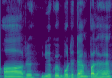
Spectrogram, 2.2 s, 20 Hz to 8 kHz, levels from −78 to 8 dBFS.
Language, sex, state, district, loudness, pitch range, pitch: Hindi, male, Uttar Pradesh, Etah, -20 LUFS, 120-130 Hz, 125 Hz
